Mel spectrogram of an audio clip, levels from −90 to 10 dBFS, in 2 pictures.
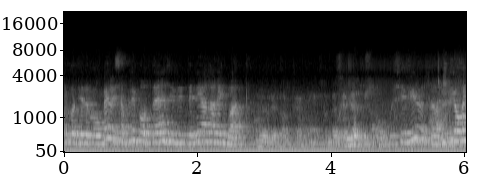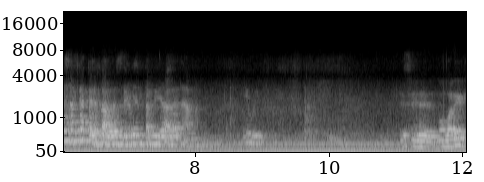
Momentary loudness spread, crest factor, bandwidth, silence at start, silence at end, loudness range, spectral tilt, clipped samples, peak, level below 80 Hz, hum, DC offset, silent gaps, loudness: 13 LU; 16 dB; 6.8 kHz; 0 s; 0 s; 8 LU; -9.5 dB/octave; under 0.1%; -8 dBFS; -34 dBFS; none; under 0.1%; none; -25 LUFS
